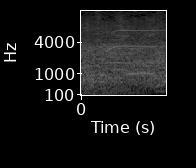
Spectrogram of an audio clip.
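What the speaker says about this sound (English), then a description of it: "Crowd still buzzing after what we saw just a few moments ago." A hockey arena crowd in the video game NHL 22 keeps up a steady, even murmur throughout, a diffuse background buzz of many voices with no single standout cheer.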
